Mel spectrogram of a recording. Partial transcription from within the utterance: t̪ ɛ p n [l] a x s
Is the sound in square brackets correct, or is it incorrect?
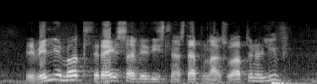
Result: correct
